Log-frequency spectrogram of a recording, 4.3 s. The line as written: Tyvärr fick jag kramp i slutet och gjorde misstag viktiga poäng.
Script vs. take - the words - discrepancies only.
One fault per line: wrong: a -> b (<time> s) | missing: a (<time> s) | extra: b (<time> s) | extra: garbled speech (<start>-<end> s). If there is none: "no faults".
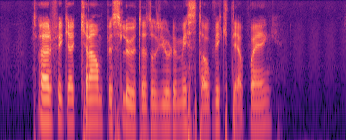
no faults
